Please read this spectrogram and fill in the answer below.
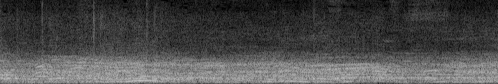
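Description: Fight crowd shouting, many voices calling out over one another without a break.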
